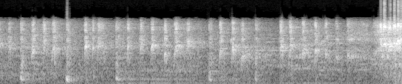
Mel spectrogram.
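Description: Beatboxing: a fast, even run of sharp mouth-made hi-hat clicks over deeper kick-like beats about twice a second, with a steady low hum beneath. A louder, brighter burst comes near the end.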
